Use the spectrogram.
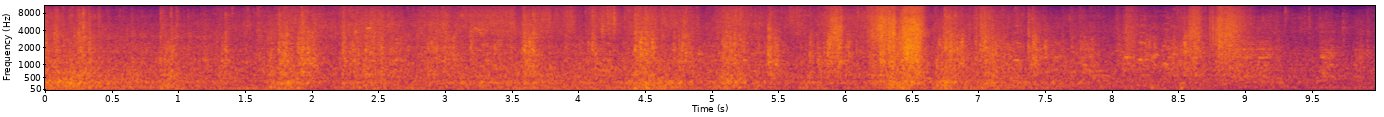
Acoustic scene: bus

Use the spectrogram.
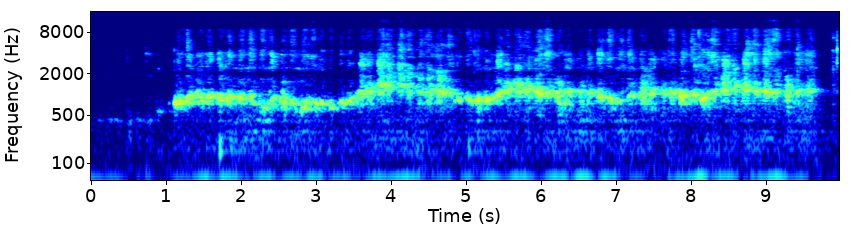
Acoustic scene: restroom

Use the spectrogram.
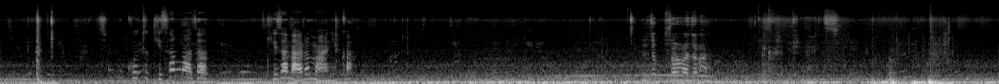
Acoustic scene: car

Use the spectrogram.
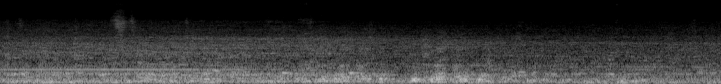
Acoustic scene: subway train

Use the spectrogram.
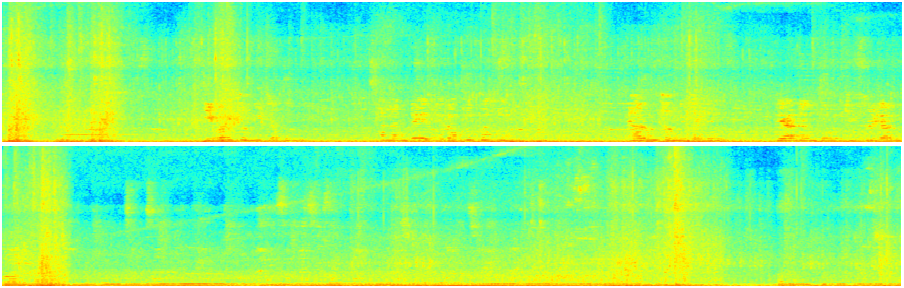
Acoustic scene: bus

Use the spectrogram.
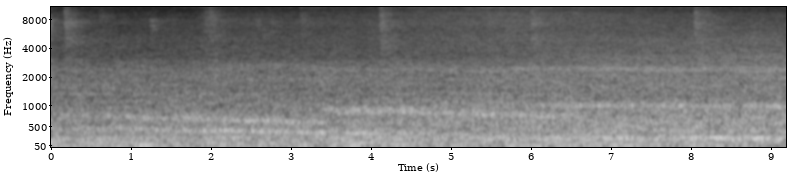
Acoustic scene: subway station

